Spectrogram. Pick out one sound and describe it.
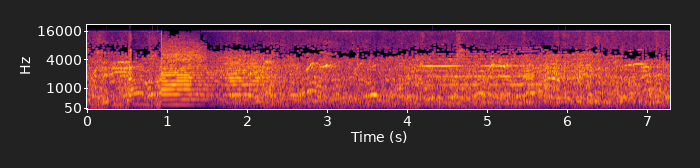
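A large crowd chatters and cheers loudly in an open stadium.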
